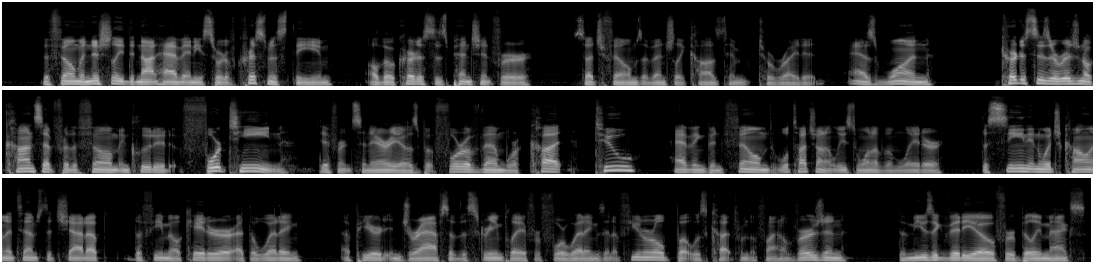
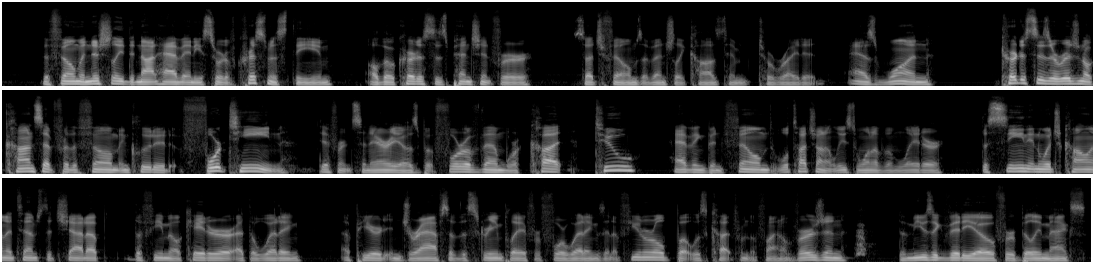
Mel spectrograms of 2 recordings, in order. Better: first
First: none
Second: dog barking; faint; at 30 s; peak 20 dB below the speech

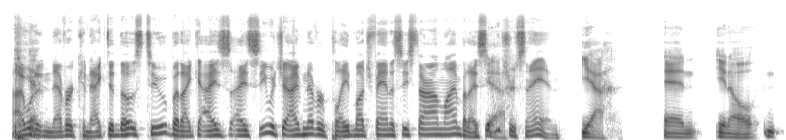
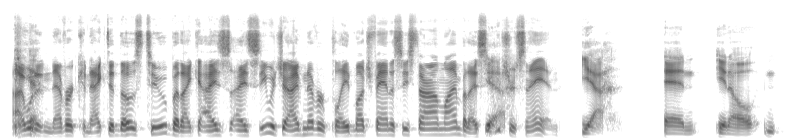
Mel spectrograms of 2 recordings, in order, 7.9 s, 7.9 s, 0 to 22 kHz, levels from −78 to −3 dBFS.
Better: first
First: none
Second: thin; very; fading below 400 Hz

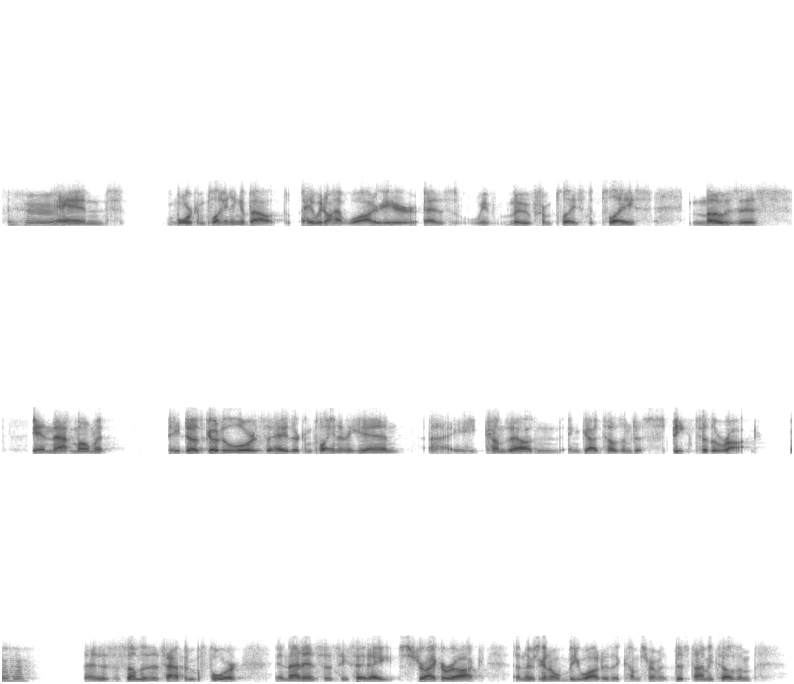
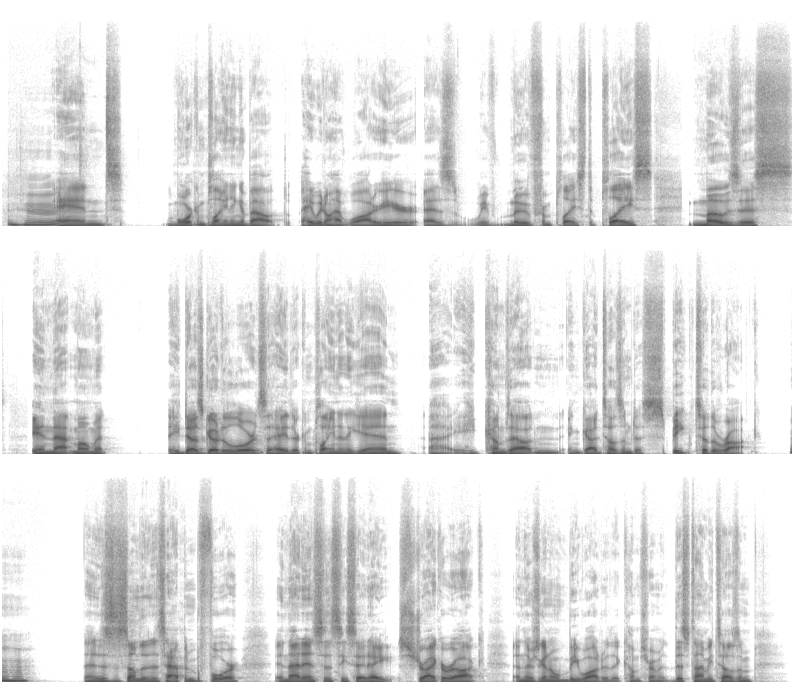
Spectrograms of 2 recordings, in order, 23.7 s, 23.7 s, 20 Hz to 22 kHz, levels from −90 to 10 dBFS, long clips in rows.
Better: second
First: phone-call audio; nothing above 3.5 kHz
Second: none

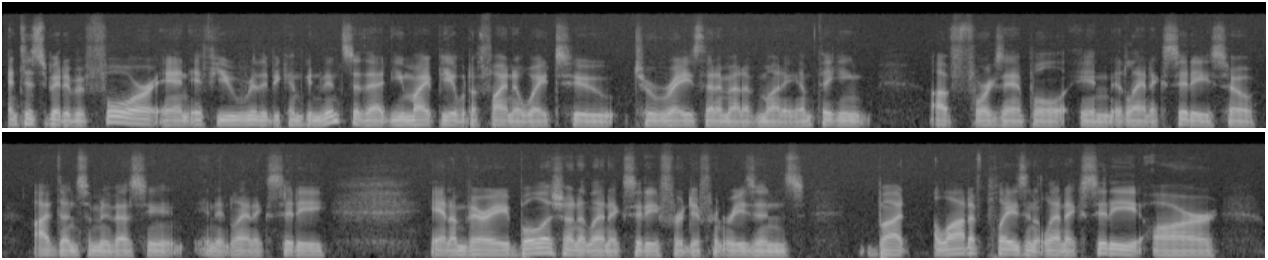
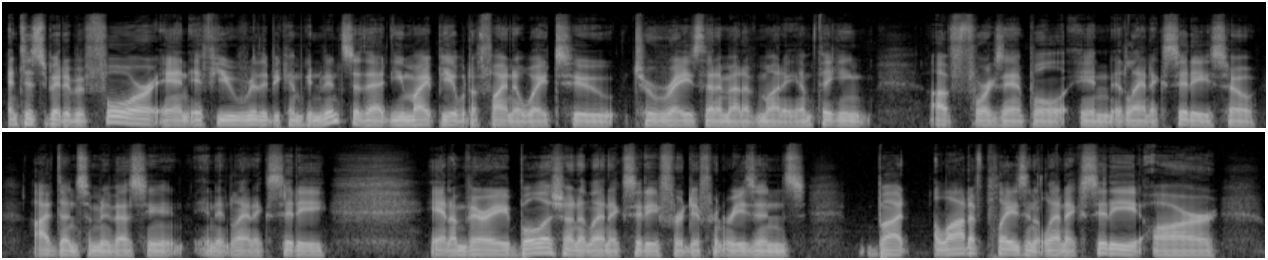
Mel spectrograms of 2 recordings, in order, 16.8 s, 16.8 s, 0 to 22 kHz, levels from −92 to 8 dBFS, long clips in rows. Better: second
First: hiss; noticeable; throughout; 20 dB below the speech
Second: none

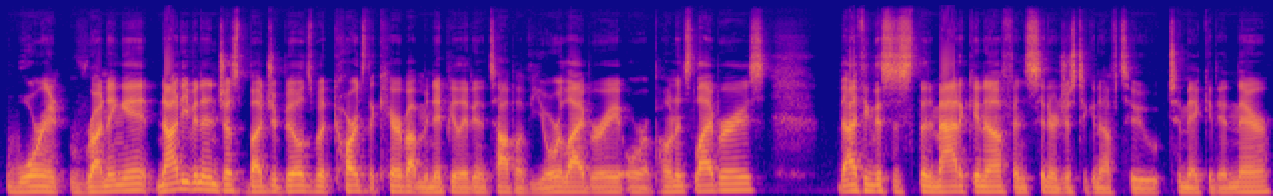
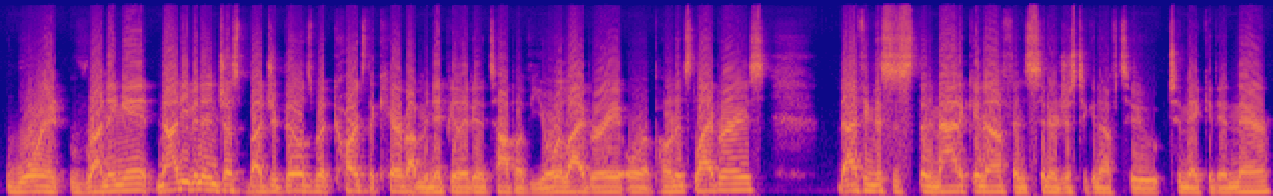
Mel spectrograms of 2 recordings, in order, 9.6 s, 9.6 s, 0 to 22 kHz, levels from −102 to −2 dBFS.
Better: first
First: none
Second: distortion; heavy; 18% of the sound clipped

